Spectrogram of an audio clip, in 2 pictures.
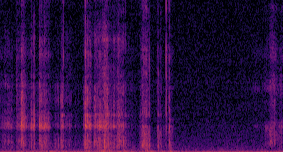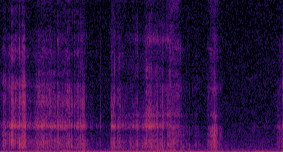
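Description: A small, round, flat woven rattan coaster is held up in one hand while fingernails scratch across its woven surface. The result is bursts of dry, bright, raspy scratching that come and go over a steady low hum.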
